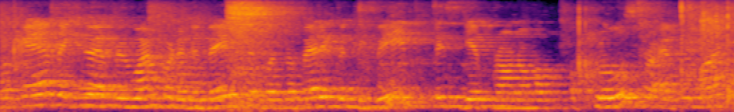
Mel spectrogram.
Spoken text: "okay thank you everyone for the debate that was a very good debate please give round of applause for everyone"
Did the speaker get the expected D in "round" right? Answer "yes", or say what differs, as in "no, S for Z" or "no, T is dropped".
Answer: no, D is dropped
